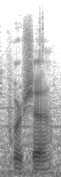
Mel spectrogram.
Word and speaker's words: Porsche: So just like they say Porsche in America, and it's Porsche.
